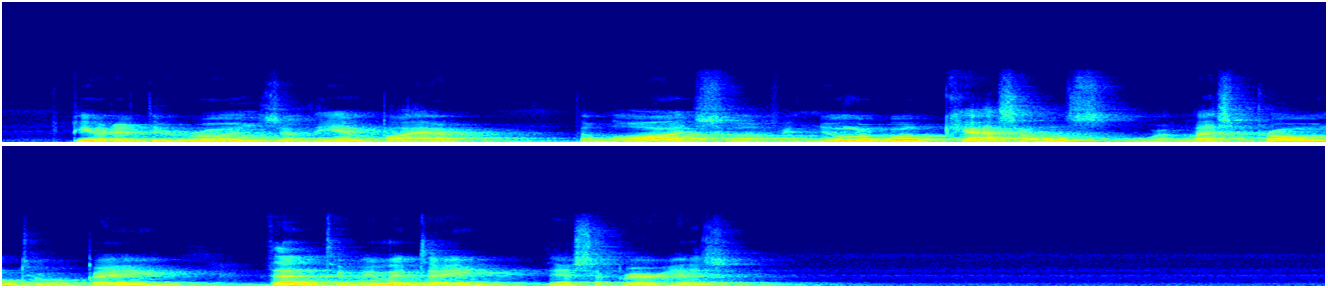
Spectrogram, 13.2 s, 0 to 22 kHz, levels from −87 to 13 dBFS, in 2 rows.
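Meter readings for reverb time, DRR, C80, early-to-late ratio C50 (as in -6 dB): 1.2 s, 3.0 dB, 7.5 dB, 5.0 dB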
